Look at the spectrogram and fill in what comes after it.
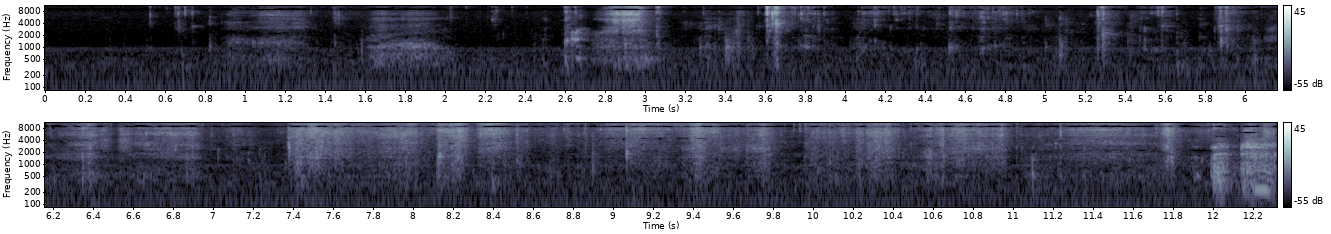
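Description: Close-up chewing and biting of seafood boil food, with small wet mouth clicks and smacks. A brief louder sound comes at the very end.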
